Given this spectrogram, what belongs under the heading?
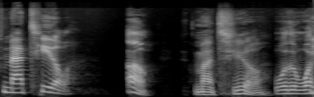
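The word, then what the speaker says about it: Mathilde: he think can I guess the the correct pronunciation yes ma that's correct uh no it's mati oh mati well then what happens to the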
